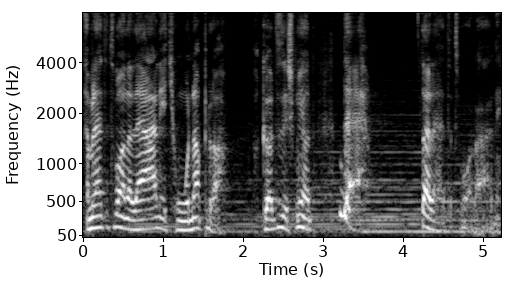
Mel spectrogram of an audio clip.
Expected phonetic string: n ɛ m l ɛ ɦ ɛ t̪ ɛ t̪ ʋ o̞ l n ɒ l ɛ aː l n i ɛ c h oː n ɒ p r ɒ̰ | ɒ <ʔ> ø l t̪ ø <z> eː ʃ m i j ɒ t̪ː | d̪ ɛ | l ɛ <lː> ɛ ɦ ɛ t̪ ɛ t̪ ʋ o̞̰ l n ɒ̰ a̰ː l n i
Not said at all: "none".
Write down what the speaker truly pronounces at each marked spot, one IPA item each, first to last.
k, z, l

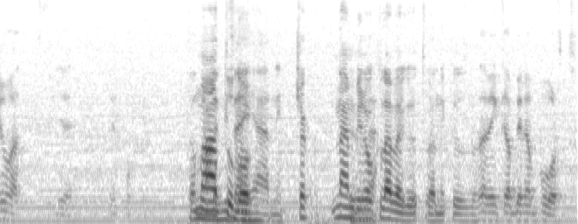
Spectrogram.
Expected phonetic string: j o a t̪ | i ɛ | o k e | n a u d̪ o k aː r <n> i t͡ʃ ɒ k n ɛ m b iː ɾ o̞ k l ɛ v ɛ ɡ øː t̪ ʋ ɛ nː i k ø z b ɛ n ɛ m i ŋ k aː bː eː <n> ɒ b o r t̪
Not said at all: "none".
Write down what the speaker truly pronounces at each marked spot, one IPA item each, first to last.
n, n

